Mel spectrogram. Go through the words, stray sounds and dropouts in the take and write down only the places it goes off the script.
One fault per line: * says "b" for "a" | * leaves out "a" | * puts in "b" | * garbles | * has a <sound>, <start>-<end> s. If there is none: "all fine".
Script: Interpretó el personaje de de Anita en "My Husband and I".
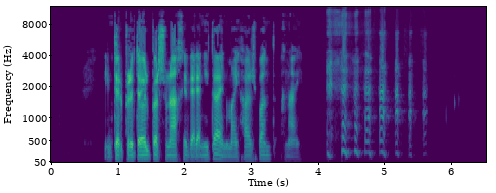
* has a laugh, 4.1-5.7 s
